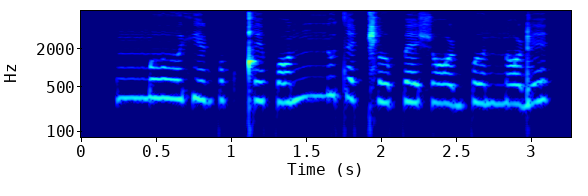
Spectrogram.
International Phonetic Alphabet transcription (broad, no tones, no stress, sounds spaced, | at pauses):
mː ɤː xʲ eː ɖ p ɔ p ǃ e p ɔ nː u t ɛ ǁ ɤ p ɛ ʃ ɔː ɖ p ɤ nː ɔː ɖ e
